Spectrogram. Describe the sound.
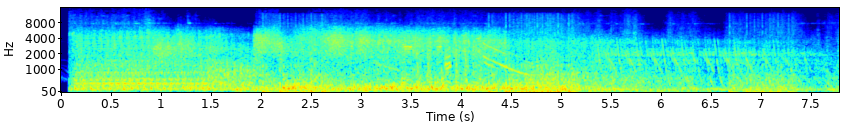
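A SWAT team opens fire in a sustained volley of rapid gunfire and booming shots. The barrage stays dense and loud for about five seconds, then thins slightly but continues to the end.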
